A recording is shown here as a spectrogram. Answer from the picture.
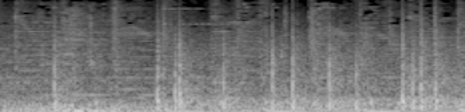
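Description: Festive background music mixed with firework sound effects: a quick scatter of pops and crackles.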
